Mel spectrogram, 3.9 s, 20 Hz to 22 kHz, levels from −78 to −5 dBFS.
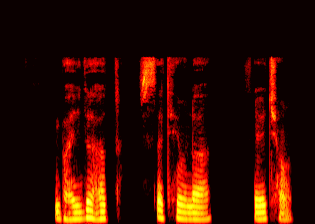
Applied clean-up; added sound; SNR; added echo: none; none; none; none.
